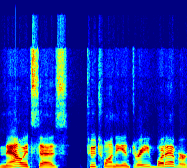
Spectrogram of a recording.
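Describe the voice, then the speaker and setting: A woman speaks with ordinary pitch variation. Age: 60s. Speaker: witchcraft content creator. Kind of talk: livestream casual chat. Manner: halting, with many fillers. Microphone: headset on a new Chromebook.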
